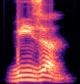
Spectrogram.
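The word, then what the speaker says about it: vision: अगला शब्द है वी आई एस आई ओ एन और इसे पढ़ा जाता है विजन और इसका अर्थ होता है दृष्टि।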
